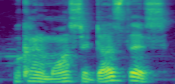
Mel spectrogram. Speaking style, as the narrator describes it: whispered

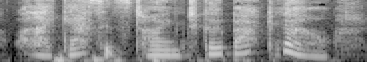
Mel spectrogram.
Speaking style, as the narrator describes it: she sighed

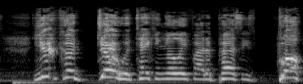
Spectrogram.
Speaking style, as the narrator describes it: yelled Mrs

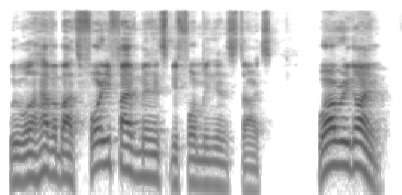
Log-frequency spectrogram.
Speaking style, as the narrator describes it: asked Rumi

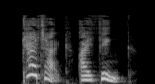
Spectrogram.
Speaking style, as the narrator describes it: he said quickly

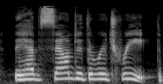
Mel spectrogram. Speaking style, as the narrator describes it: the brave queen cried

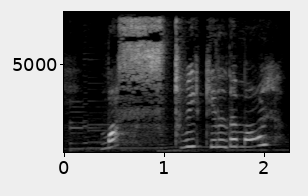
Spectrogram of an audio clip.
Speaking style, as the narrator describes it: Nag hissed back

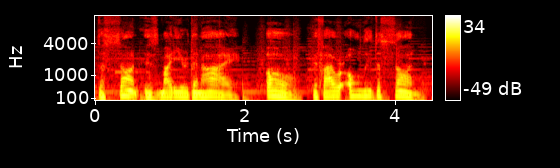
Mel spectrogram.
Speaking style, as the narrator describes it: He cried in his anger

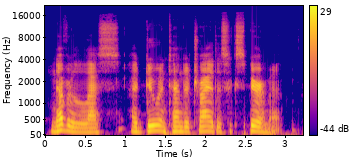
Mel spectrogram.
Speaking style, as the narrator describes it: was quietly adamant

